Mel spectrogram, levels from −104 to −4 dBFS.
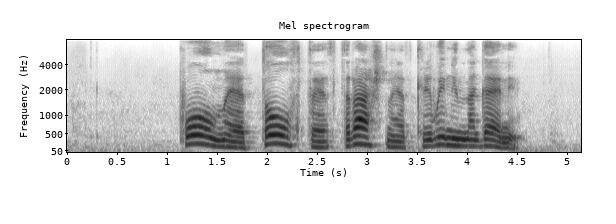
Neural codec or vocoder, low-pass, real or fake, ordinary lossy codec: codec, 16 kHz, 4 kbps, X-Codec, HuBERT features, trained on balanced general audio; none; fake; none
